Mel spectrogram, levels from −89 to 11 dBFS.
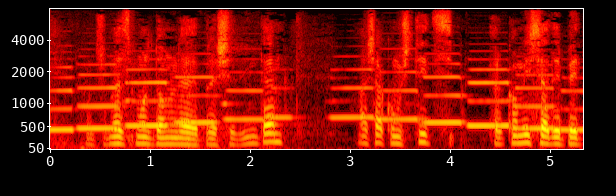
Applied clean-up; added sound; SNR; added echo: none; Wind instrument, woodwind instrument; 2 dB; none.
